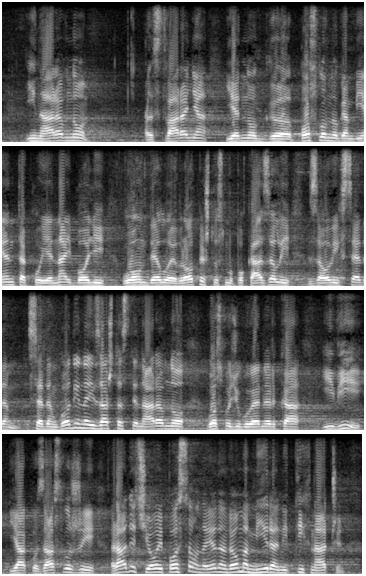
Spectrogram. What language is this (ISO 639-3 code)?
srp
